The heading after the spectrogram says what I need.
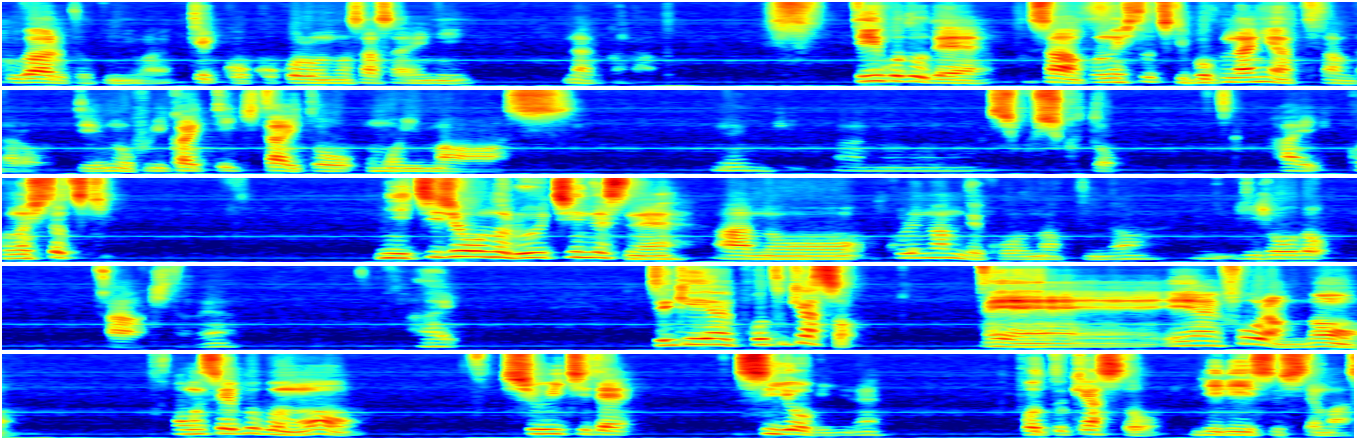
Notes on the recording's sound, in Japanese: ２０２２年７月２７日に開催した ZOOMライブの模様です。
